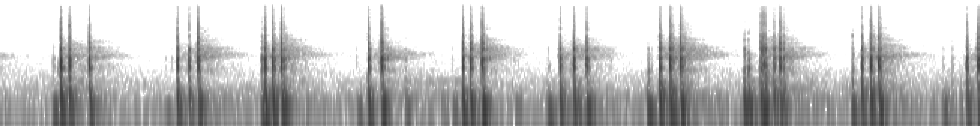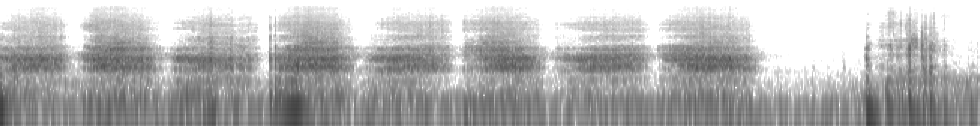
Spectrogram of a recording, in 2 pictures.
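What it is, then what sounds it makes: Cardboard box. Fingertips tap quickly along the narrow printed side of a small paperboard box held edge-on, producing a run of crisp, dry taps for the first half. The sound then shifts to softer, sustained scratchy strokes over the box, ending with a final tap.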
